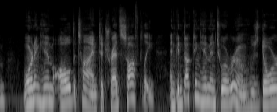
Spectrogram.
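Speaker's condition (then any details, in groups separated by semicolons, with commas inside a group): No condition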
